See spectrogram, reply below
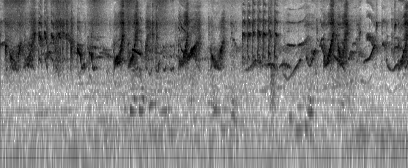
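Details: Sooty-headed bulbul of Aceh origin in an agitated state, tail fanned, singing loudly: fast bursts of bright, high twittering notes and quick slurred whistles, repeated in clusters through the whole stretch.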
